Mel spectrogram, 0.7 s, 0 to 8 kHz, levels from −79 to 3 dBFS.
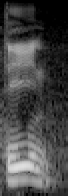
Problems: none marked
